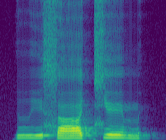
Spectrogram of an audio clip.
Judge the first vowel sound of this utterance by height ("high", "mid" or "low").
high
